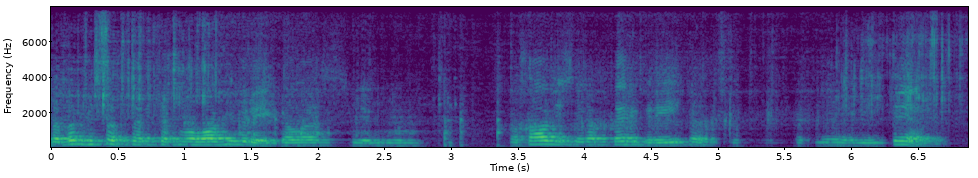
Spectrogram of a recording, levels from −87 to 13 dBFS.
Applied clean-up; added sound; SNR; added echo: neural mask model RNNoise.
